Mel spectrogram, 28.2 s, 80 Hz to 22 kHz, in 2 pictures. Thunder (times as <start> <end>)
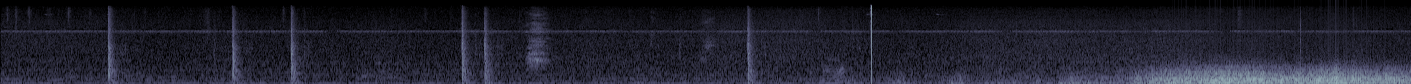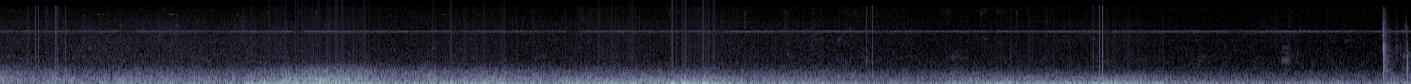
9.4 28.2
